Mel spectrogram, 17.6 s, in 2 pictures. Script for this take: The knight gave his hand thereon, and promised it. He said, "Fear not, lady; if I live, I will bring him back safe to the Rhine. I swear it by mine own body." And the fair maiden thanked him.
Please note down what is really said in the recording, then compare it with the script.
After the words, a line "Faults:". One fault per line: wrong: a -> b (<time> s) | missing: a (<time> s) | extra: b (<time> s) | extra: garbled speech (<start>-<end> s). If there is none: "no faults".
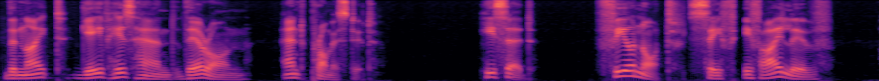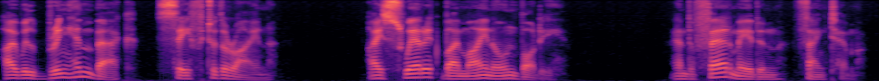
The knight gave his hand thereon, and promised it. He said, "Fear not, safe; if I live, I will bring him back safe to the Rhine. I swear it by mine own body." And the fair maiden thanked him.
Faults:
wrong: lady -> safe (6.9 s)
